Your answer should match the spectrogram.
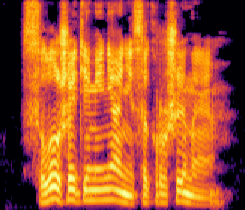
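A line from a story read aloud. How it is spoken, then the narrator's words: Thunderous roar. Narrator (Russian): Взревел он так, что вечно голодные комары поперхнулись и шарахнули в стороны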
